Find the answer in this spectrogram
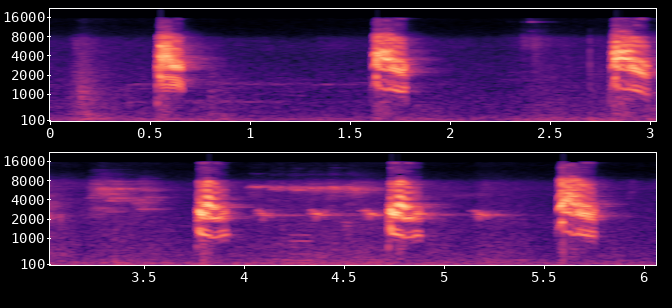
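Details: Persistent long-tailed shrike used as a lure to provoke other shrikes into answering: loud, harsh, buzzy broadband squawks repeated roughly once a second, some followed by a thin, drawn-out whistle, with quiet gaps between.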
